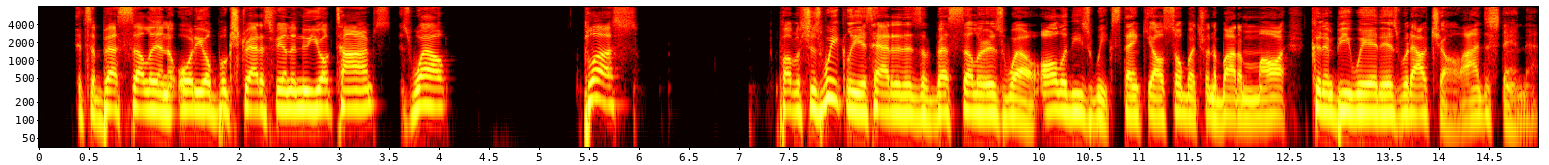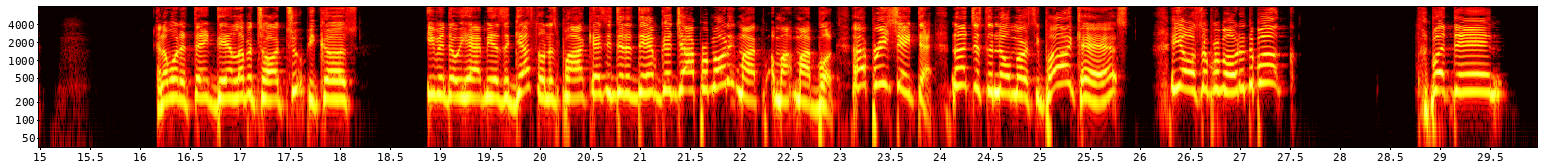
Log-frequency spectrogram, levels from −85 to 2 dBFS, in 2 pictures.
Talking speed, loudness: 195 wpm, -16 LUFS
